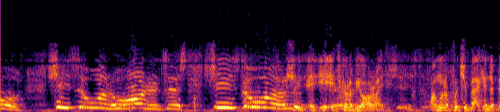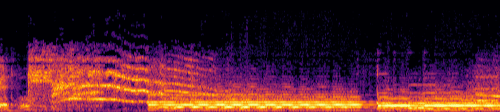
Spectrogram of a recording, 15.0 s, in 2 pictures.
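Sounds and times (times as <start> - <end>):
speech: 0.2 - 8.6, 9.7 - 10.9
ambulance siren wailing: 8.7 - 15.0.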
